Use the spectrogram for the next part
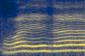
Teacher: دال کا مخرج صحیح ادا کرنا ہے، اور آگے الف ہے، 1 سیکنڈ کی مد کریں گے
